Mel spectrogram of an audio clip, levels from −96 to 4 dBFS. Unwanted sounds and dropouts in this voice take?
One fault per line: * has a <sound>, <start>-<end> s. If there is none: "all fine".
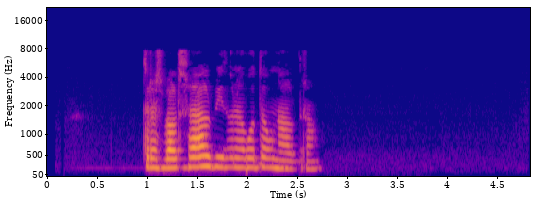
all fine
